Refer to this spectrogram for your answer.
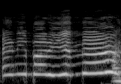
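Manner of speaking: put-on woman's voice, very high-pitched. Retelling someone knocking on a door: imitating a put-on woman voice. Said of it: "he does a woman voice and he's like".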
